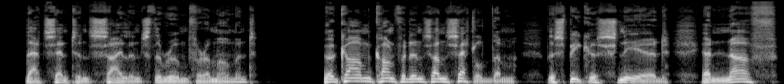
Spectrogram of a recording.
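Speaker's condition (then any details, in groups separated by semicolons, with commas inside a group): No condition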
